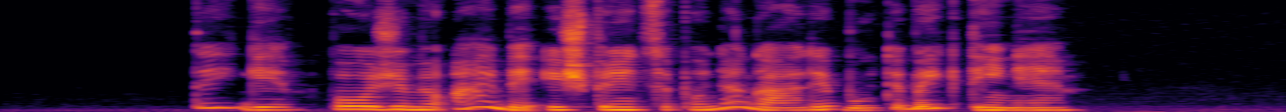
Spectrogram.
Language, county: Lithuanian, Kaunas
